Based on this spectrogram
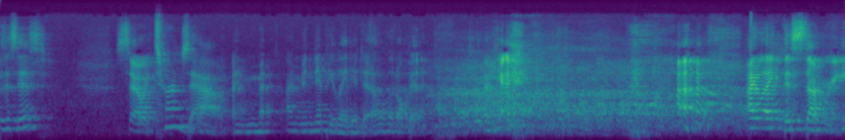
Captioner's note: laughter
